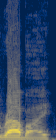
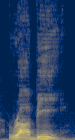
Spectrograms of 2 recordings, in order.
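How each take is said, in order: First: It is said with an English pronunciation. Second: It is said with a Hebrew pronunciation. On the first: The speaker calls it wrong. "you don't say rabbi" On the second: The speaker calls it right. "rabbi is how it's pronounced in Hebrew"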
